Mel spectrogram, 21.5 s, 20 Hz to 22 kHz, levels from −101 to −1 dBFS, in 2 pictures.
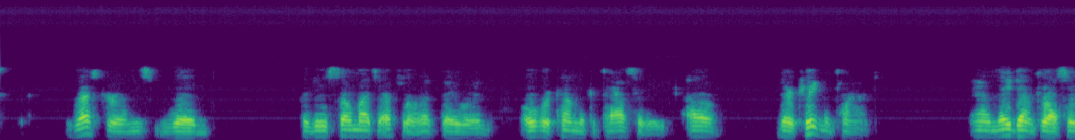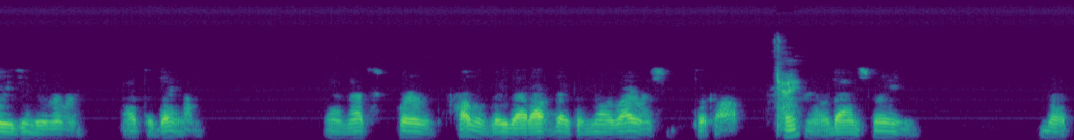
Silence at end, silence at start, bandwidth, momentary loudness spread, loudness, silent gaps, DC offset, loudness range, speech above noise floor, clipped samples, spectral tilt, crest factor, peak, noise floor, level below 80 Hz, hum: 0.1 s; 0.75 s; 8.4 kHz; 14 LU; -28 LUFS; none; under 0.1%; 8 LU; 53 dB; under 0.1%; -7 dB/octave; 24 dB; -6 dBFS; -80 dBFS; under -90 dBFS; 60 Hz at -65 dBFS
